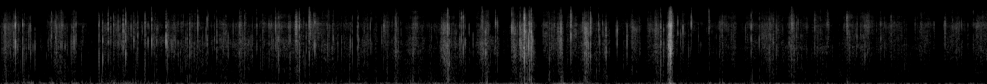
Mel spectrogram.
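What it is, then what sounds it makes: Crinkly plastic wrapper packet. A small, flat, white-pink printed plastic wrapper packet is crinkled and bent with fingertips and long nails close to the mic. The result is a steady stream of bright, dry crinkling and crackling with almost no low end, plus a few sharper pops standing out along the way.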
